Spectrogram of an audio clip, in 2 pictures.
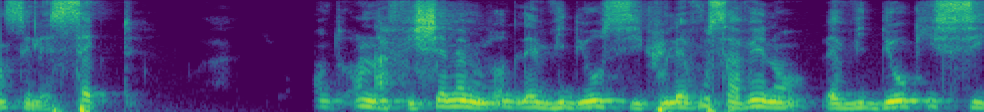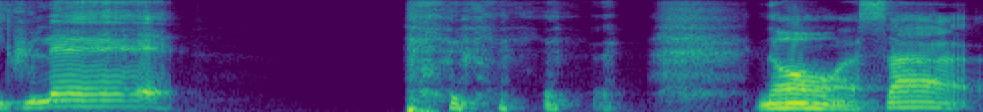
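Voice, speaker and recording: Lively French-speaking male commentator. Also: mid-range voice. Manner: lively, repeats himself, many restarts, talks to viewers directly. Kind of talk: casual spoken commentary.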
